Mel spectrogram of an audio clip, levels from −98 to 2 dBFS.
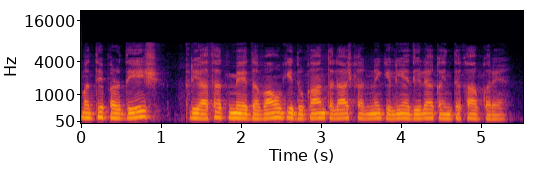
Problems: none marked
